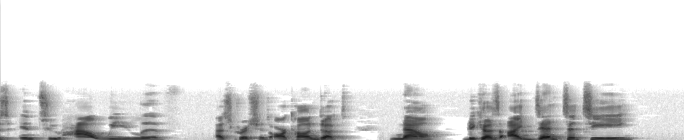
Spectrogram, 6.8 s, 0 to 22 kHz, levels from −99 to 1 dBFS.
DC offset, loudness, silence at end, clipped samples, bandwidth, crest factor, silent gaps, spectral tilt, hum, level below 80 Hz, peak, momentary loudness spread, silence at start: under 0.1%; -21 LUFS; 0.55 s; under 0.1%; 8.6 kHz; 20 dB; none; -5.5 dB/octave; none; -76 dBFS; 0 dBFS; 12 LU; 0 s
